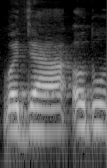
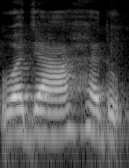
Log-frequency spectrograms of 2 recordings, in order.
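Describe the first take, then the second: First: The middle consonant is a glottal stop. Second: The middle consonant is a clear h sound. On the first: The speaker calls it wrong. "വജാഅദു എന്നൊക്കെ ഓതുന്നത് നമുക്ക് കേൾക്കാറുണ്ട്" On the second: The speaker calls it right. "ഹ എന്നുള്ള അക്ഷരത്തിൻ്റെ സൗണ്ടിനെ ക്ലിയർ ആക്കുക"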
